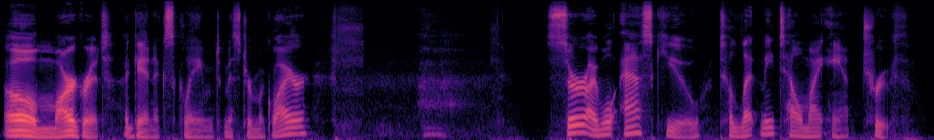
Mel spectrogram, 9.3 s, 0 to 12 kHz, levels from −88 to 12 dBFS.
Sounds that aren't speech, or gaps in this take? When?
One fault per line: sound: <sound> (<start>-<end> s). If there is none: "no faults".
sound: sigh (3.7-4.8 s)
